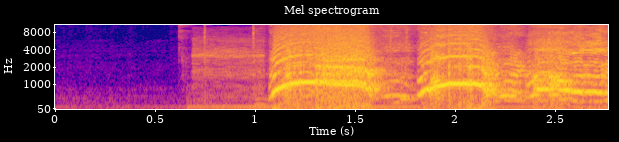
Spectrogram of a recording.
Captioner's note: weird buzzing electrical noise; both screaming very loudly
